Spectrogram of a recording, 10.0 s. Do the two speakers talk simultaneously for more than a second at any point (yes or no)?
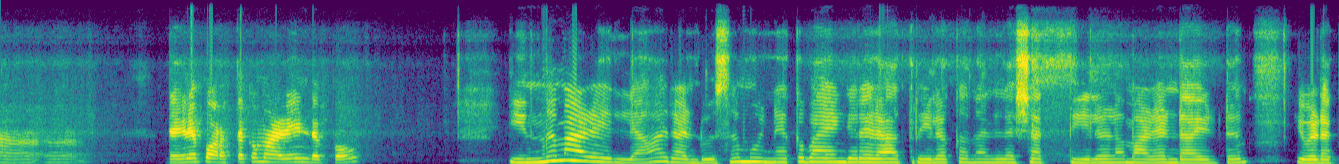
no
